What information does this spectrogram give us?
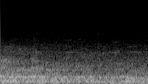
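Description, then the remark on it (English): A loud, steady roar from a hydroplane racing boat's engine, a type of boat that skims on the water's surface, thick with low rumble and a constant droning tone, with no pauses and no voices. “If that doesn't make you impressed with all that noise and all that engine power”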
